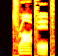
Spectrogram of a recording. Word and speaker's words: Тратить: The stress is on the first syllable. Trot it.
